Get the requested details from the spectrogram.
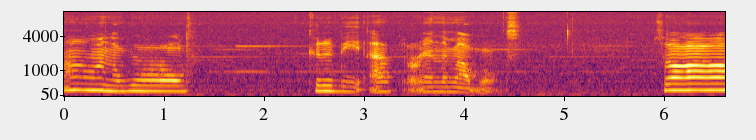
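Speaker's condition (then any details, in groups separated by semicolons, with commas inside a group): Cerebral palsy; hands affected, shaking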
